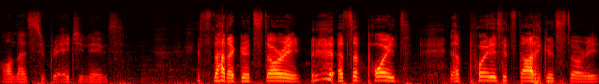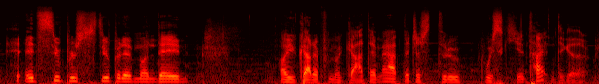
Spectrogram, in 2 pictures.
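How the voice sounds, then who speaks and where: A man's voice: mid-range voice, lively intonation, moderate pace, no room sound, faint music behind. A young man from Germany with a slight German accent, chatting casually on a game stream and rambling through a story with many restarts. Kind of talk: casual stream chat, reading chat.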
